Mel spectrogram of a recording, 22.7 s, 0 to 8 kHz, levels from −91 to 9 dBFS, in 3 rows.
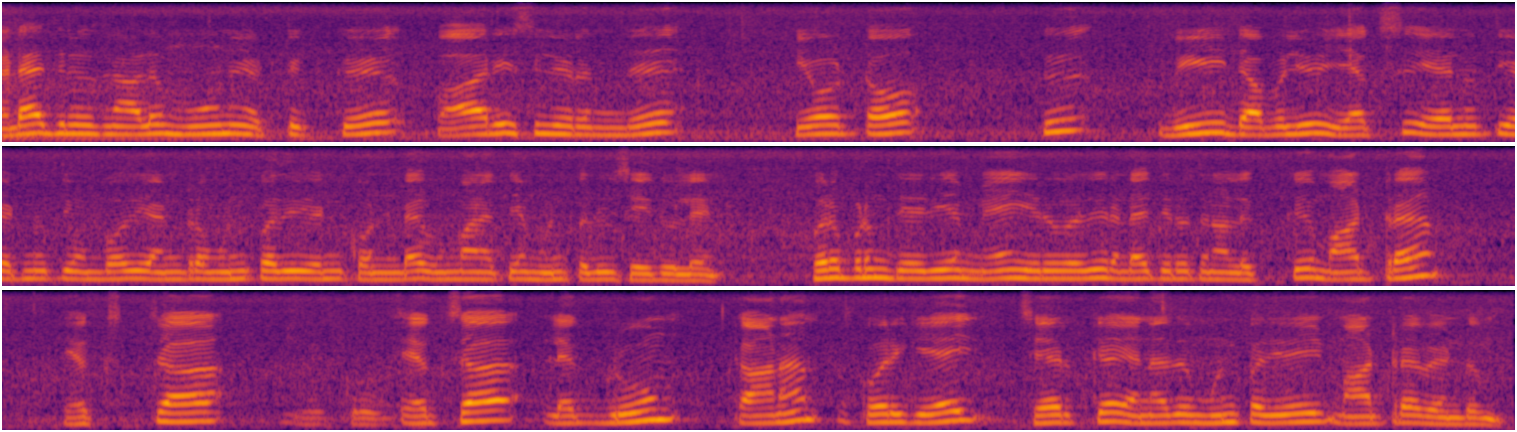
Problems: constant background noise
